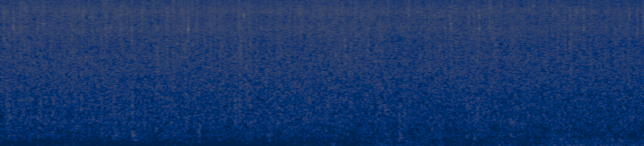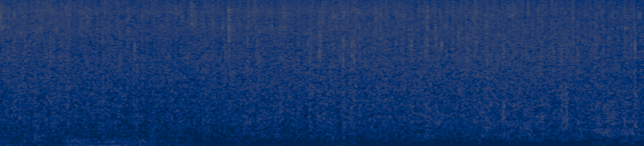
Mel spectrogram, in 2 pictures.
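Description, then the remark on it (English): Steady rain pours down on the roof of a house, a dense, even hiss of countless drops with no pauses, constant for the whole stretch, with no voices. “Imagining each raindrop hitting the roof.”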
